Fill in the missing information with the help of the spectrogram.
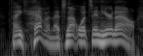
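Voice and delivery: ordinary talk, nothing marked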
